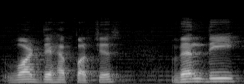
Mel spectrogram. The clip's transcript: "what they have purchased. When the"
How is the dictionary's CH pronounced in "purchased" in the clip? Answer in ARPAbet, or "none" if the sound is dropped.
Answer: CH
